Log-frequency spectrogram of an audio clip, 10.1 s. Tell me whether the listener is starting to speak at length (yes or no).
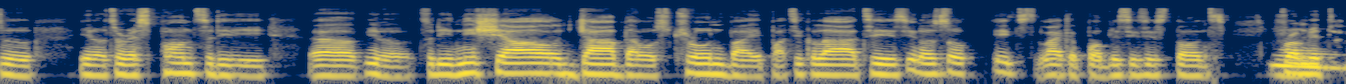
yes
